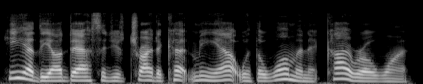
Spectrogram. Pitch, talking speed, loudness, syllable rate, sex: 180 Hz, 225 wpm, -18 LUFS, 5.2 syllables/s, female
